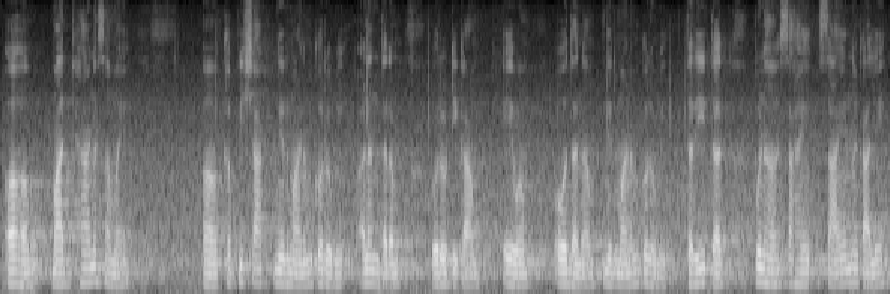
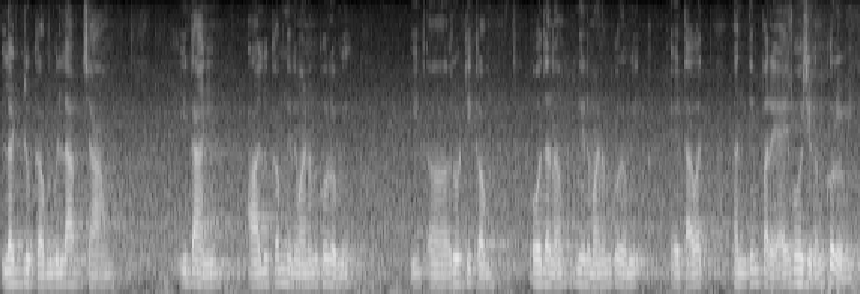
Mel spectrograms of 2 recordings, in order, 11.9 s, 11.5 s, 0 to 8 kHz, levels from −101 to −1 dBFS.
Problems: constant background noise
